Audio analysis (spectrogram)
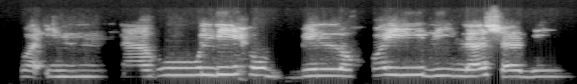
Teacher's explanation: لِحُبِّ فا موٹا ہے. خیری را کے نیچے زیر ہے تو را باریک ہوگی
